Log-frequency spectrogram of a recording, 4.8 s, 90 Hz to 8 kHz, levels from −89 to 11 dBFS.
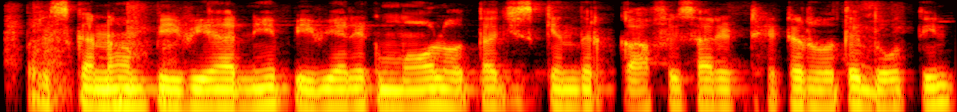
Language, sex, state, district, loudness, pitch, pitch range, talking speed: Hindi, male, Bihar, Muzaffarpur, -17 LUFS, 115 Hz, 110-115 Hz, 240 wpm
